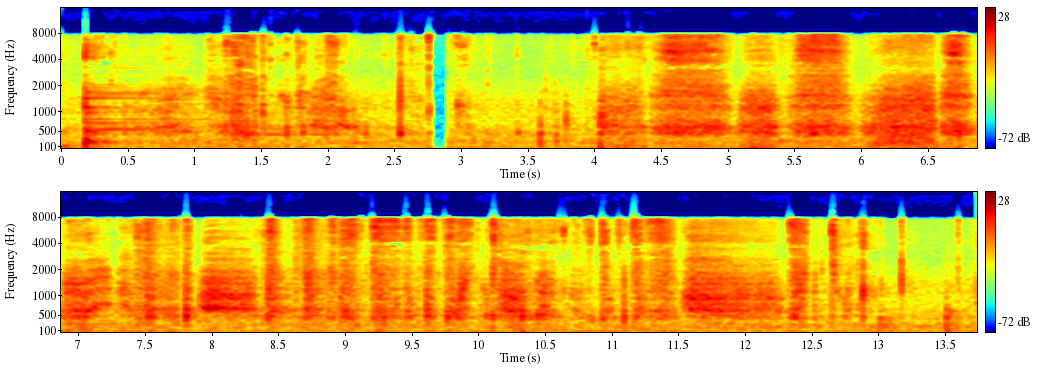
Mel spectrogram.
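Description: Close-miked wet chewing, lip-smacking and slurping of a person eating braised sheep and goat head meat. Irregular, quick clicks and squelches run throughout.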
